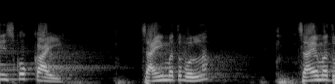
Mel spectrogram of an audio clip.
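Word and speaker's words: chi: पढ़ेंगे क्या इसको? प्रोनाउंस क्या करते हैं? काई, ठीक है।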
